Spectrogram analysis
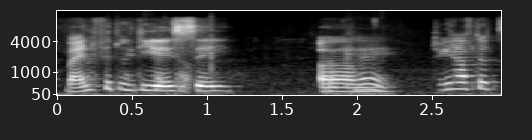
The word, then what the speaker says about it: Weinviertel: Okay, so we have another Gruner here, this one I have is, I'm not going to pronounce it correctly, Viener Weinviertel? - Weinviertel, Weinviertel (mumbles), do you have that size in it?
